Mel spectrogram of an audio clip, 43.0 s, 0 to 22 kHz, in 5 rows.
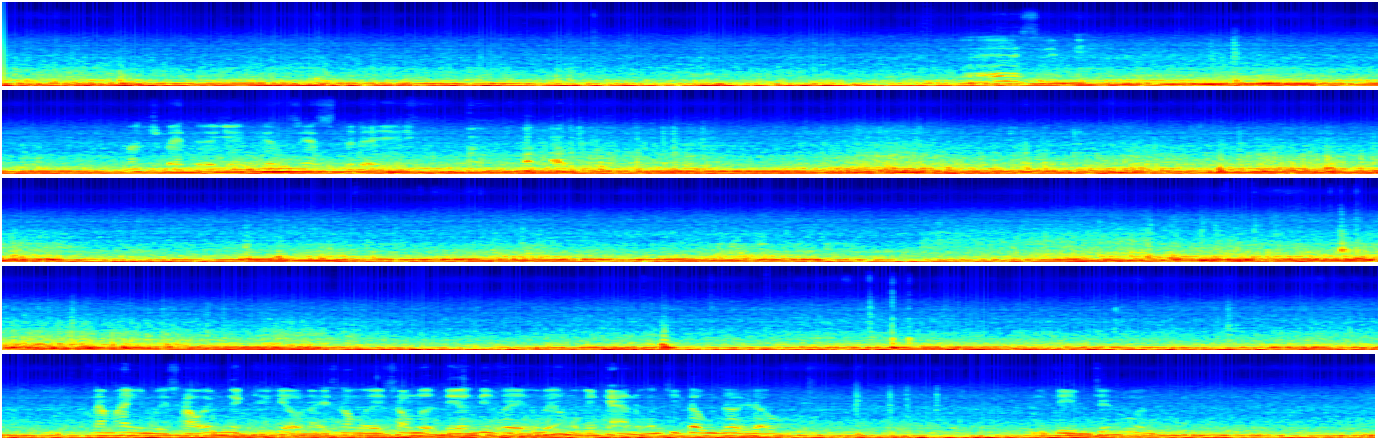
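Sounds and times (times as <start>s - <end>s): low rumble from vehicle body: 22.8s - 34.7s
diesel engine revving: 22.9s - 29.8s.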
